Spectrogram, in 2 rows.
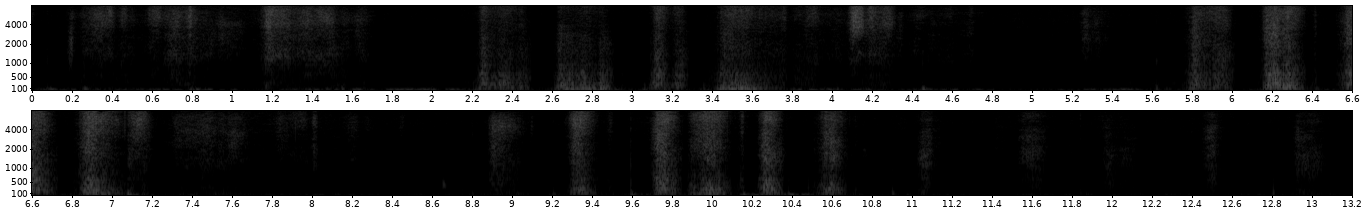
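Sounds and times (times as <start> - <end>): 
soft fluffy rubbing and brushing: 0.2 - 4.7, 5.8 - 8.2, 8.9 - 13.2.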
